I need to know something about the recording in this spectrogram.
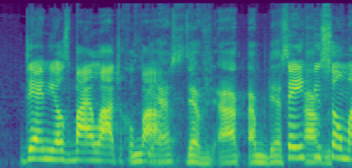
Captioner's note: stuttering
